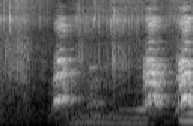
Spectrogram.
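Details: Three miniature dachshunds, said to bark at the wind, let out sharp, yappy barks in quick bursts in a home kitchen, with a voice murmuring between them.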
